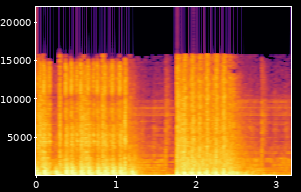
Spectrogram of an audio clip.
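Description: Shotgun fire in the mobile game Battlegrounds Mobile India, played on an iPad, comes as loud, rapid, close blasts repeating in a quick rhythm, with a brief pause before another burst.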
